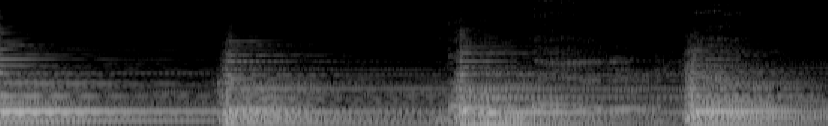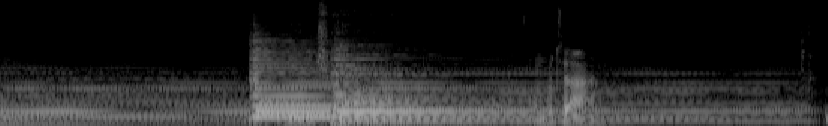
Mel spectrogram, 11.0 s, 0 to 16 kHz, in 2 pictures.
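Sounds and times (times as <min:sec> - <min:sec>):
gospel chords on piano keyboard: 0:00.0 - 0:11.0.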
